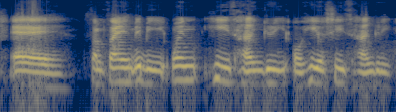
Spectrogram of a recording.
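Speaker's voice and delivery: usual speaking voice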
